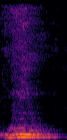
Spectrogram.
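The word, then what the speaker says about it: knew: কে এর পরে মানে খে এর পরে যদি এন থাকে সেই ক্ষেত্রে খে উজ্জ থাকে বা নীরব থাকে অথবা সাইলেন্ট থাকে। খে এন ই ডাব্লিউ নিউ।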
